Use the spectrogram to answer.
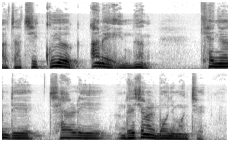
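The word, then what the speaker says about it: Chelly: 구역 안에 있는 캐년디 첼리 내셔널 모니먼트 어, 우리는 영어로 그냥 첼리라고 그렇게 잊어는 볼쉐이라고 읽어야 한답니다. 아, 거기 전망대를 둘러볼 기회를 가졌습니다.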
